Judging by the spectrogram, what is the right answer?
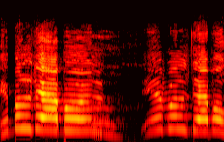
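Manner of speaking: put-on, exaggerated Indian accent, very high and loud. Part of a favorite comedy bit; mock Indian accent. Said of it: "make fun of an Indian accent myself".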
